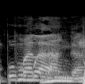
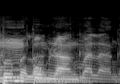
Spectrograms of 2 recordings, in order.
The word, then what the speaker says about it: Mpumalanga: Is that how you say Mpumalanga? – I just giggled. – Hey, listen, dude. I don't do pronunciations. – What's the right pronunciation? – Mpumalanga. – Mpumalanga.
